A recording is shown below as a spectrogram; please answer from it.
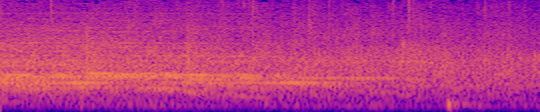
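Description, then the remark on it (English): An audience at a show in Chicago claps steadily for a woman joining Malort shots on stage to close out the show, a dense, sustained wash of applause that holds at a fairly loud level, with a faint voice threading through it before it starts to ease off. “Everybody, come on, give her a round of applause.”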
